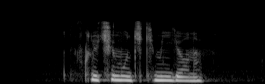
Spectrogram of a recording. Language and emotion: Russian, neutral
